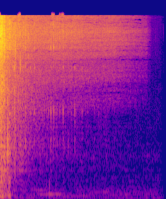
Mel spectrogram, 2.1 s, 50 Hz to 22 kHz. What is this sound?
Dropping a few cold waterdrops on a hot plate simultaneously. Creating a nice impact and a nice tail. Also interesting as convolution reverb sample. The preview is not 100% accurate, the actual file you download is much more crisp.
